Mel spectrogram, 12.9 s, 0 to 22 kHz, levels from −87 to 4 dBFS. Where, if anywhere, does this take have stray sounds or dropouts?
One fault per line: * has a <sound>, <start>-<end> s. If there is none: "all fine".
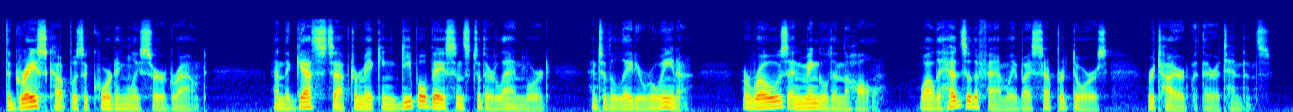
all fine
